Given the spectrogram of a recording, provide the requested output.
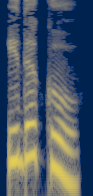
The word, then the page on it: ಇದಕೋ: idakō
